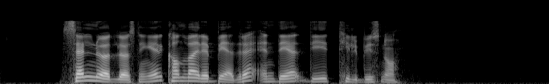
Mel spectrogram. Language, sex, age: Norwegian, male, 36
